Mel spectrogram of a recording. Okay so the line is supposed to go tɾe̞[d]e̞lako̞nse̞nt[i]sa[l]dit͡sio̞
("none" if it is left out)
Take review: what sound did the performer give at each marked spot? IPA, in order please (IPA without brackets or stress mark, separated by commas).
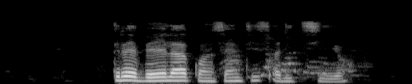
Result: b, i, none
